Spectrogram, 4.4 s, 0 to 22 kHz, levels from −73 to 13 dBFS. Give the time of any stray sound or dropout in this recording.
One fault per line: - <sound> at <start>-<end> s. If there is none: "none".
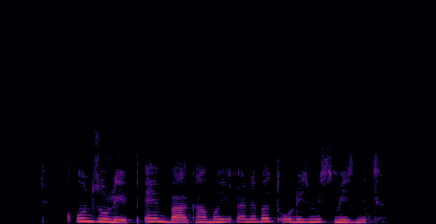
- dropout at 3.7-3.7 s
